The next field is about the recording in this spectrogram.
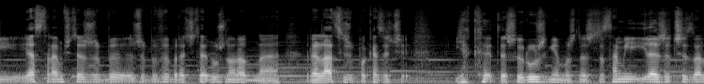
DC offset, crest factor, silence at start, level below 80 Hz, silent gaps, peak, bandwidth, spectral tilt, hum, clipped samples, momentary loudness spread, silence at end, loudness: under 0.1%; 18 dB; 0 s; -42 dBFS; none; 0 dBFS; 16.5 kHz; -6.5 dB/octave; none; under 0.1%; 10 LU; 0 s; -19 LUFS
